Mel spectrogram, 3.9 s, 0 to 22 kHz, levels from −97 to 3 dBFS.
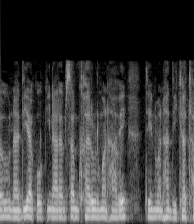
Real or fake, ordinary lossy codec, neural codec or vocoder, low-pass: fake; MP3, 64 kbps; codec, 16 kHz, 16 kbps, FunCodec, trained on LibriTTS, 50 frames a second; 7.2 kHz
